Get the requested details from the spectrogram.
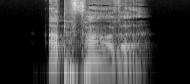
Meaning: inflection of abfahren: 1. first-person singular dependent present 2. first/third-person singular dependent subjunctive I
- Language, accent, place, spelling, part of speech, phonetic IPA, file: German, Germany, Berlin, abfahre, verb, [ˈapˌfaːʁə], De-abfahre.ogg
